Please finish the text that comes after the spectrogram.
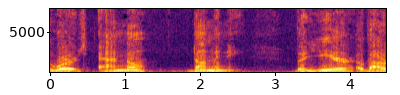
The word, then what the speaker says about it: Anno: the Latin, it is 2 words, Anno Domini, the year of our Lord.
